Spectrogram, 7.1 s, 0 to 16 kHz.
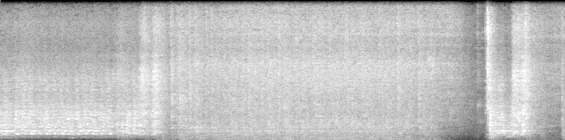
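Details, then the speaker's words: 1962 Ford Thunderbird Landau that sat for years, cranked on a jump box with 50-to-1 fuel: the starter whirs about five seconds without the engine catching, cuts out, then re-engages; a sticking starter solenoid is suspected. "The starter solenoid, if you hear that, the starter solenoid appears to be sticking."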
